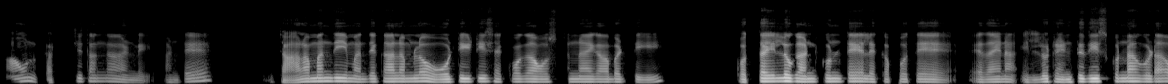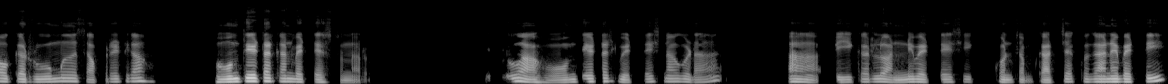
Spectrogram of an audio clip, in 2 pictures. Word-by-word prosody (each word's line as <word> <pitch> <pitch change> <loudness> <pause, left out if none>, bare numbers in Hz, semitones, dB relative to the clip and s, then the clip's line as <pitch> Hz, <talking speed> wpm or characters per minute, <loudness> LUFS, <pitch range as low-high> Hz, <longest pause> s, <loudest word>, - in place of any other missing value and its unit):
అవును. 150 +3 -5
ఖచ్చితంగా 140 +7 -11
అండి. 100 -4 -12 0.2
అంటే 110 +6 -10 0.9
చాలామంది 135 +9 +2
ఈ - - -1
మధ్య 125 +2 -2
కాలంలో, 135 +1 +3 0.2
ఓటీటీస్ 135 +2 +1
ఎక్కువగా 130 0 -2
వస్తున్నాయి 125 0 -3
గాబట్టి 125 -3 -4 1.0
కొత్త - - -2
ఇల్లు 150 +1 +8
కనుక్కుంటే, 135 +1 +3
లేకపోతే 120 0 -4 0.6
ఏదైనా 120 +1 -1 0.2
ఇల్లు 115 +5 0
రెంట్ 115 +3 +1
తీసుకున్నా 140 +1 +4
గూడా, 135 +1 +1
ఒక 120 -3 -1
రూమ్ 125 +4 -1 0.2
సెపరేట్‌గా 130 +6 -4 0.8
హోమ్ 130 +3 +6
థియేటర్‌కని 145 -2 +6
పెట్టేస్తున్నారు. 105 -4 -6 1.2
ఇప్పుడు 135 - -12 0.2
ఆ - - +4
హోమ్ 105 +3 -4
థియేటర్‌కి 140 +1 -2
పెట్టేసినా 130 +5 -7
గూడా 110 -3 -5 0.9
ఆ! - - +3 0.3
స్పీకర్‌లు 125 +4 -5
అన్నీ 110 +3 -1
పెట్టేసి, 115 +1 -6 0.3
కొంచెం 110 -1 -4
ఖర్చు 105 +3 -2
ఎక్కువగానే 125 +1 +1
పెట్టి, 125 +4 +1
125 Hz, 105 wpm, -23 LUFS, 115-140 Hz, 1.2 s, ఇల్లు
